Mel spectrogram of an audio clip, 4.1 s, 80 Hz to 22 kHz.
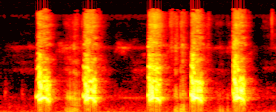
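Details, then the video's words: Female beagle on guard duty at home, giving a run of five loud, rough barks at uneven intervals, with soft huffs between some of them. "7 Cute Beagle Barks!"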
